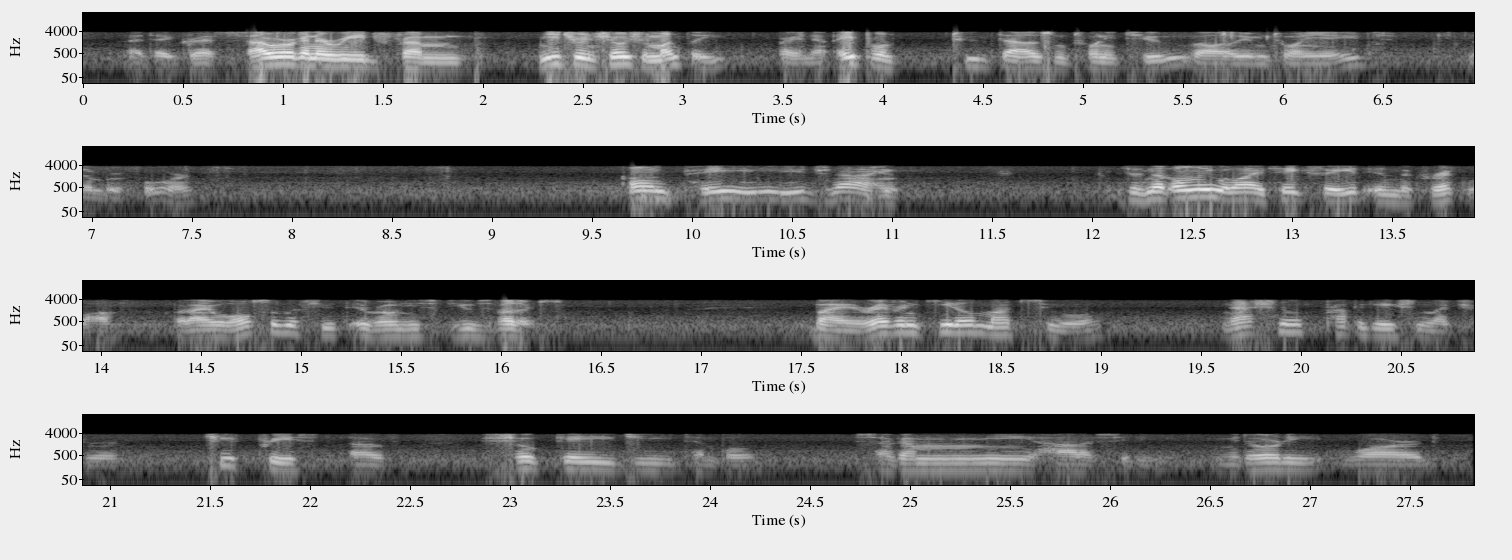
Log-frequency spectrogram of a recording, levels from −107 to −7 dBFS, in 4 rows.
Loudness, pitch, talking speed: -28 LUFS, 165 Hz, 130 wpm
